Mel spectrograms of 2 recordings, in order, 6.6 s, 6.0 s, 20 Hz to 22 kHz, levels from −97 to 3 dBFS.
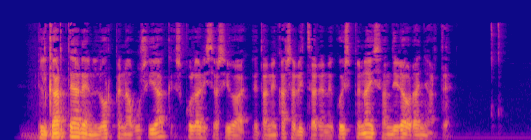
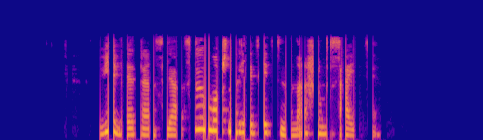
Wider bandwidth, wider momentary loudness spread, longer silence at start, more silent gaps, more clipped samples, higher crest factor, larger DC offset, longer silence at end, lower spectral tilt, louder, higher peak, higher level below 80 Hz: first, 11.5 kHz vs 7.8 kHz; first, 13 LU vs 10 LU; second, 0.45 s vs 1.25 s; second, none vs 3.93-3.97 s, 4.60-4.66 s; neither; about the same, 24 dB vs 20 dB; neither; second, 1.05 s vs 1.3 s; about the same, -5 dB/octave vs -5 dB/octave; second, -24 LUFS vs -21 LUFS; first, 0 dBFS vs -4 dBFS; about the same, -52 dBFS vs -52 dBFS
